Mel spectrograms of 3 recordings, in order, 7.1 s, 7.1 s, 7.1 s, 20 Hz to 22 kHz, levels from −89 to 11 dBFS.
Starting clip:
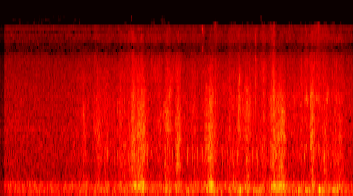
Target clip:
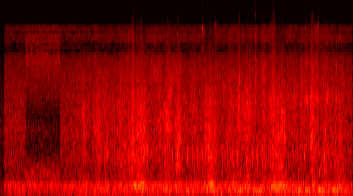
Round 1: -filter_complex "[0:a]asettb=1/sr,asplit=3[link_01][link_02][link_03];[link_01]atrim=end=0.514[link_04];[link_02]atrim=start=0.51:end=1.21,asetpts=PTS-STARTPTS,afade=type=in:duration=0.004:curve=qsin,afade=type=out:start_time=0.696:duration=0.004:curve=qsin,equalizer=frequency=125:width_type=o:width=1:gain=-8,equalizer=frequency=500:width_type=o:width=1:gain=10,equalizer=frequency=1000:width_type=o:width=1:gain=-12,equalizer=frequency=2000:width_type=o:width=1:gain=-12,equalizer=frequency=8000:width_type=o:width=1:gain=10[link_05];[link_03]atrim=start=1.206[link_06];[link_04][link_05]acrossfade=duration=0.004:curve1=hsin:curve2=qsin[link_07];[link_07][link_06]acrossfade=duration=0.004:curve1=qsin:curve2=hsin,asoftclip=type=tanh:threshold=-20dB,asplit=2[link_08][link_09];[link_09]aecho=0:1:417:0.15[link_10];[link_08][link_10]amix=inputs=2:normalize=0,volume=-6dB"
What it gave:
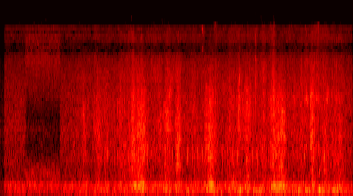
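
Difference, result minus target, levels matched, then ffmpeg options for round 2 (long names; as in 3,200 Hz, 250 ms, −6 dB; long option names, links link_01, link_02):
soft clipping: distortion −10 dB
-filter_complex "[0:a]asettb=1/sr,asplit=3[link_01][link_02][link_03];[link_01]atrim=end=0.514[link_04];[link_02]atrim=start=0.51:end=1.21,asetpts=PTS-STARTPTS,afade=type=in:duration=0.004:curve=qsin,afade=type=out:start_time=0.696:duration=0.004:curve=qsin,equalizer=frequency=125:width_type=o:width=1:gain=-8,equalizer=frequency=500:width_type=o:width=1:gain=10,equalizer=frequency=1000:width_type=o:width=1:gain=-12,equalizer=frequency=2000:width_type=o:width=1:gain=-12,equalizer=frequency=8000:width_type=o:width=1:gain=10[link_05];[link_03]atrim=start=1.206[link_06];[link_04][link_05]acrossfade=duration=0.004:curve1=hsin:curve2=qsin[link_07];[link_07][link_06]acrossfade=duration=0.004:curve1=qsin:curve2=hsin,asoftclip=type=tanh:threshold=-30.5dB,asplit=2[link_08][link_09];[link_09]aecho=0:1:417:0.15[link_10];[link_08][link_10]amix=inputs=2:normalize=0,volume=-6dB"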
